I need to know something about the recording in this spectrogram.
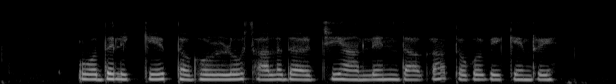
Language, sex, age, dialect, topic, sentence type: Kannada, female, 18-24, Dharwad Kannada, banking, question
